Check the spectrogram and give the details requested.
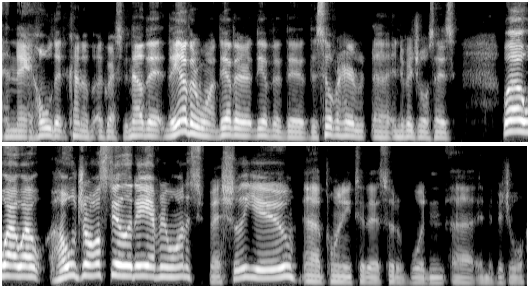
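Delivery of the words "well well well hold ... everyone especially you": odd put-on Cockney accent, shrill and booming. Playing a character calming a tense first meeting, weird Cockney accent. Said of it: "my weird Cockney accent".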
